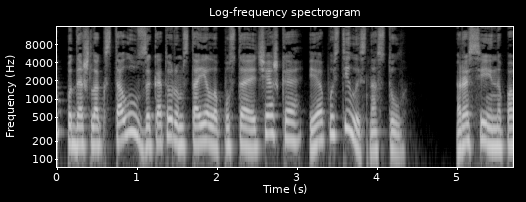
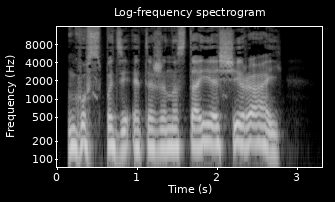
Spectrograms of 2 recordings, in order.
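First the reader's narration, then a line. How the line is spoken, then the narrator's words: Laughing. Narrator (Russian): Светка хохотнула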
